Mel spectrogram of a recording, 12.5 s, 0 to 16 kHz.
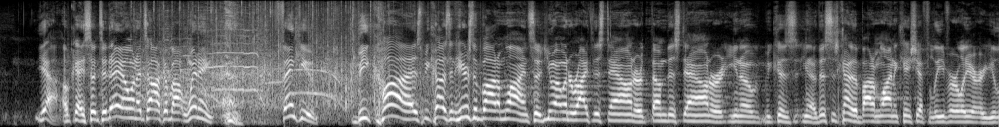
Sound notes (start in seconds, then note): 3.1 audience applauds and cheers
